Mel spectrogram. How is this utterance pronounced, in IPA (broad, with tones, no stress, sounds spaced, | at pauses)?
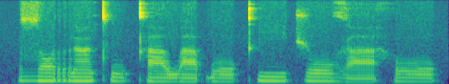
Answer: z ɔ˦ r ã˦ tʰ u˨ kʰ aː˨ w a˨ ɓ oː˨ kʰ iː˦ t͡ʃ oː˦ ɣ aː˨ h oː˦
